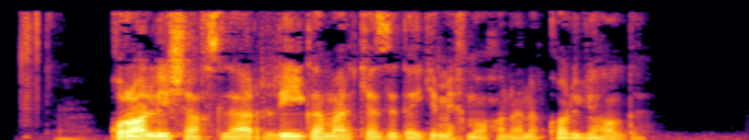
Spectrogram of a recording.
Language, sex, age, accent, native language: Uzbek, male, 18-24, Toshkent viloyati, Uzbek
